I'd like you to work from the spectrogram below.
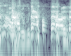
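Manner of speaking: high, loud kid imitation; know-it-all kid voice. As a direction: mimic a smug schoolkid.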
